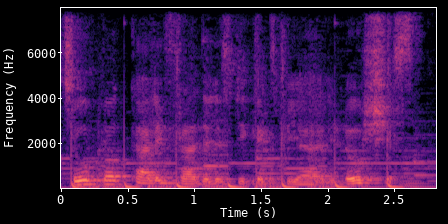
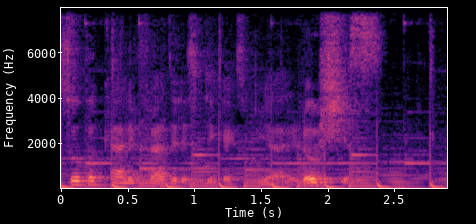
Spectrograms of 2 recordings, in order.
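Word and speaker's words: supercalifragilisticexpialidocious: സൂപ്പർ കാലിഫ്രാജിലിസ്റ്റിക് എക്സ്പിയാലിഡോഷ്യസ്. സൂപ്പർ കാലിഫ്രാജിലിസ്റ്റിക് എക്സ്പിയാലിഡോഷ്യസ്.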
